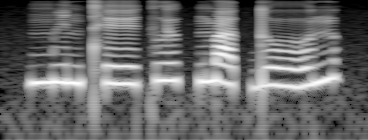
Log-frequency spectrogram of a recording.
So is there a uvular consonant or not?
no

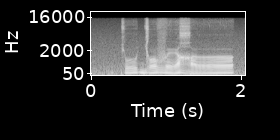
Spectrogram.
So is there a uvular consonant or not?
yes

